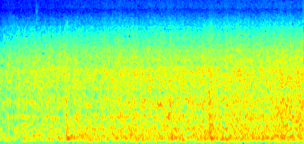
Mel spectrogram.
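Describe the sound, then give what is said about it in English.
A train rolls away, producing a steady, loud rumbling roar with a faint clickety-clack of wheels that keeps an even level throughout, with no voices. “as the train rolls away”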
